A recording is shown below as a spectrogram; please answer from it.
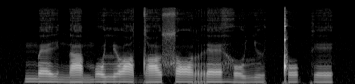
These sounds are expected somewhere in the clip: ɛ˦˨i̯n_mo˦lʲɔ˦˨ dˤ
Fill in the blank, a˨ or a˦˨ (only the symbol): a˨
